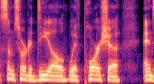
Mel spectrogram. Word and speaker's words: Porsche: I'm going to flip-flop between, because Porsche is what I grew up saying, but it is technically pronounced Porsche.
